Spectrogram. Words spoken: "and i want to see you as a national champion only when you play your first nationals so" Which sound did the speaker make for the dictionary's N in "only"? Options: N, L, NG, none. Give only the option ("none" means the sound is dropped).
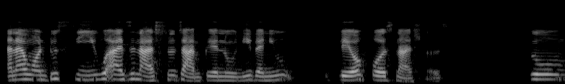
N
